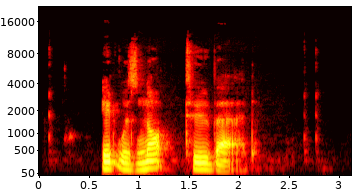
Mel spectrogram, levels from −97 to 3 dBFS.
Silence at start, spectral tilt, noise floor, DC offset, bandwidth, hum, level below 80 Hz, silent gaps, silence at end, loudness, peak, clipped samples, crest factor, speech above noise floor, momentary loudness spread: 0.65 s; -6.5 dB/octave; -63 dBFS; under 0.1%; 10.5 kHz; none; -62 dBFS; none; 0.95 s; -19 LUFS; -2 dBFS; under 0.1%; 18 dB; 45 dB; 5 LU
